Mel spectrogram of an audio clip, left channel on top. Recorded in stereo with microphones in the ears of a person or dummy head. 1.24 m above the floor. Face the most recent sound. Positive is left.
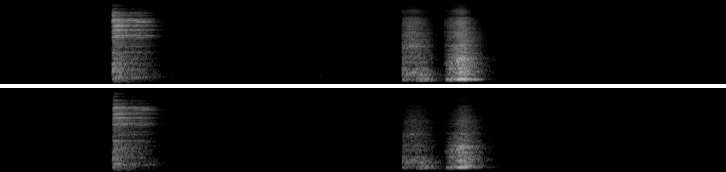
turn(degrees=80)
